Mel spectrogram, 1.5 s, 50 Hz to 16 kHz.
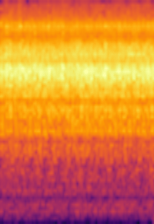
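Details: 2002 Ford F350 7.3 Powerstroke diesel, high mileage, after replacing a bad glow plug: even steady idle with constant clatter, no misses or surging; start-up smoke much reduced, repair successful.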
